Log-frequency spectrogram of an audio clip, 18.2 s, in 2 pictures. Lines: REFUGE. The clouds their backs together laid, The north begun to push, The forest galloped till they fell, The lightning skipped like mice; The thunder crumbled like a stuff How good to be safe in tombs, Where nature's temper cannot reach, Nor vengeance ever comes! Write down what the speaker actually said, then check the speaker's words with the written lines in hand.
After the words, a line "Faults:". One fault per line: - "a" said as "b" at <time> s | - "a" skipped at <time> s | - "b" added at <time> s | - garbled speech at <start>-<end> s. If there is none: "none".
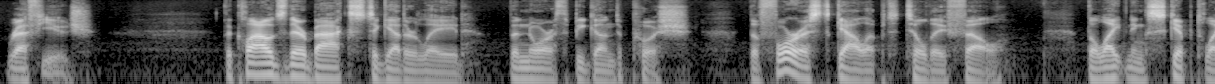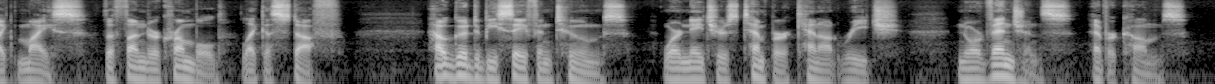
REFUGE. The clouds their backs together laid, The north begun to push, The forest galloped till they fell, The lightning skipped like mice; The thunder crumbled like a stuff How good to be safe in tombs, Where nature's temper cannot reach, Nor vengeance ever comes!
Faults:
none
